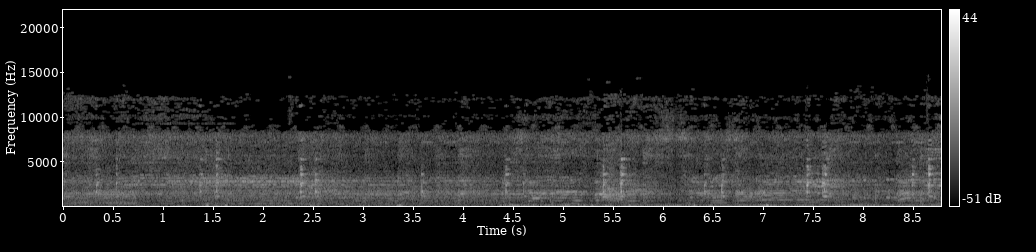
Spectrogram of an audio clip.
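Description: Music, with a strong bass line coming in about halfway through.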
